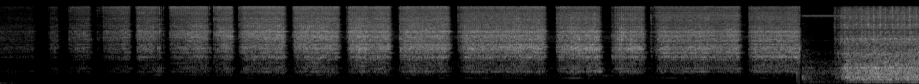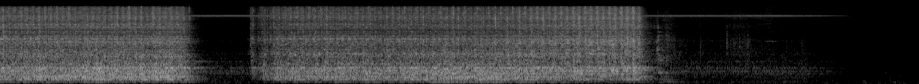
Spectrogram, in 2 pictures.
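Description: Bowl gouge cutting the tenon off the base of a spalted beech bowl spinning on a lathe. For the first half there is a hissing shaving sound with many brief breaks as the tool skips on and off the wood. After that come two longer, louder stretches of cutting with a short pause between them. Near the end the cutting stops, leaving a faint high, steady whine.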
